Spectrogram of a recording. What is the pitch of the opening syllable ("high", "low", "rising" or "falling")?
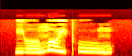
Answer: low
